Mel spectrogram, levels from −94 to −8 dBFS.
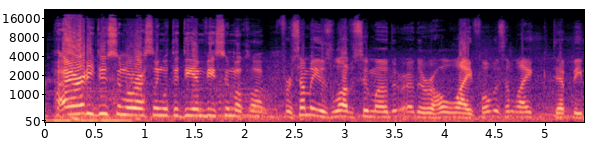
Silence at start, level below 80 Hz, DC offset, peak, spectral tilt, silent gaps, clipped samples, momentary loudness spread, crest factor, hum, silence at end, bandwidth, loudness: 0 s; -36 dBFS; under 0.1%; -6 dBFS; -4.5 dB/octave; none; under 0.1%; 9 LU; 16 dB; none; 0 s; 19 kHz; -21 LUFS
